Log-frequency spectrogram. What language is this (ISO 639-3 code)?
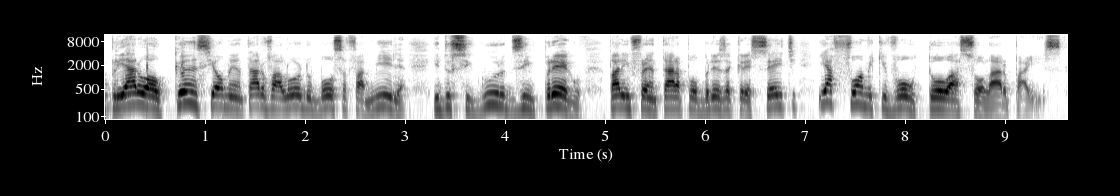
por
